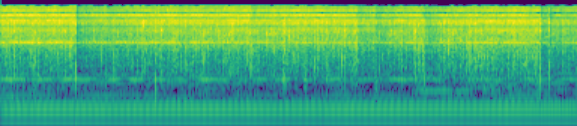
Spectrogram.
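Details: Steady electrical hum and faint music with scattered clicks and noise, with no animal voice heard.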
